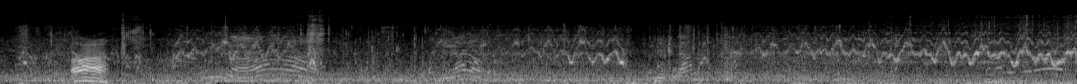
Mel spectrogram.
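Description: Wind buffeting the microphone over the wash of sea water against a rocky shore, a steady noisy rush. About a second in there is a brief loud warbling sound, and a few fainter rising-and-falling calls follow later.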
